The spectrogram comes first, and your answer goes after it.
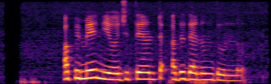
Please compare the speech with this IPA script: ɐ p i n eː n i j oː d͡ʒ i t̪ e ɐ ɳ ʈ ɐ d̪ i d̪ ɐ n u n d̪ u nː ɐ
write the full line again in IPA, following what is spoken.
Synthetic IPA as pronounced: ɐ p i m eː n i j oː d͡ʒ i t̪ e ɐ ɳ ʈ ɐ d̪ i d̪ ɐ n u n d̪ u nː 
